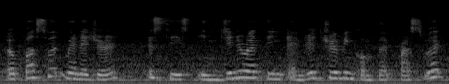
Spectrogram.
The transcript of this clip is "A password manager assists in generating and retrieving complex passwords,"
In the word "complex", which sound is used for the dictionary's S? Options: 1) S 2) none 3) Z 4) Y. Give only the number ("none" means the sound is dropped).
2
